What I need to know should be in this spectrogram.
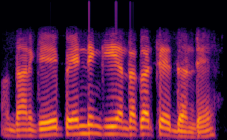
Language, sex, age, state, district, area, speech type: Telugu, male, 18-30, Telangana, Bhadradri Kothagudem, urban, conversation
